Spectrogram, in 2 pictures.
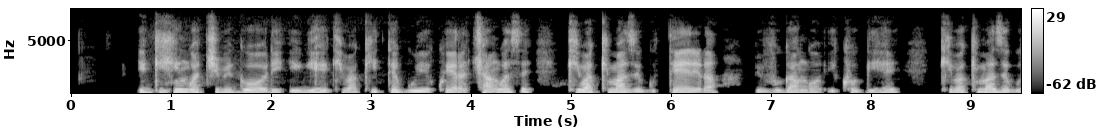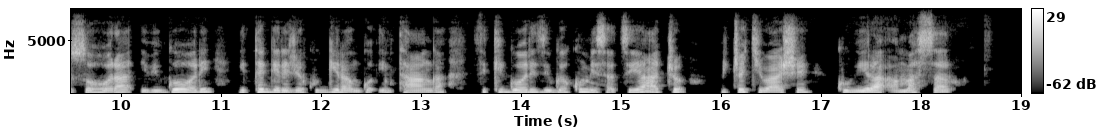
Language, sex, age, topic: Kinyarwanda, male, 18-24, agriculture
